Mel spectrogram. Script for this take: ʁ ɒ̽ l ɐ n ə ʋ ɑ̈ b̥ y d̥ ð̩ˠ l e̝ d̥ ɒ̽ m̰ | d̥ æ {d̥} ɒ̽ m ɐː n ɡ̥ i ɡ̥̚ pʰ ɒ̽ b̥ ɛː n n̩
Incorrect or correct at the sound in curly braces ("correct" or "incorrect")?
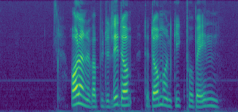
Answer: correct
